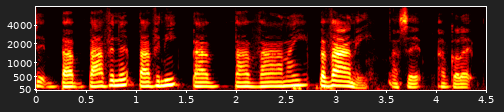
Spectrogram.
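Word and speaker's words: Bhavani: Anyway, she arrives in 10 forward and is introduced firstly to, how do you pronounce it? Bavani.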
